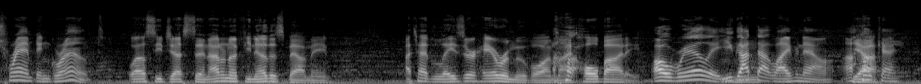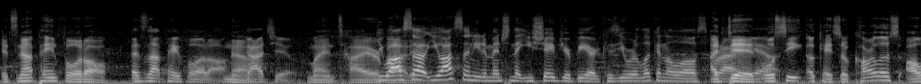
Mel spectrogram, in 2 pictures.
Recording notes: live from their favorite barbershop, Floyd's 99 Barbershop in West Village, Dallas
